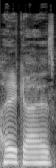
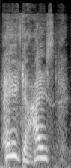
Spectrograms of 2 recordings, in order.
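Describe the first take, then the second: First: It is said flatly with low energy. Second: It is said loudly with high energy.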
